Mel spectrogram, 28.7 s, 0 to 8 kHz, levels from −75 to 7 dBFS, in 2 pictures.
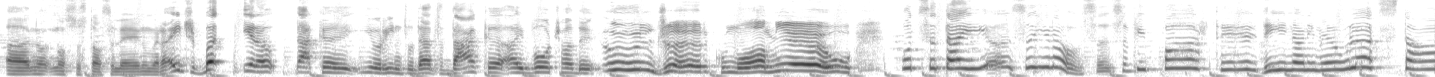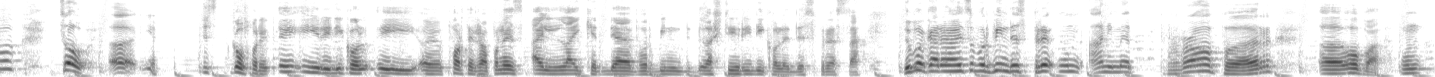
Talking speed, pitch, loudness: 155 wpm, 195 Hz, -27 LUFS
